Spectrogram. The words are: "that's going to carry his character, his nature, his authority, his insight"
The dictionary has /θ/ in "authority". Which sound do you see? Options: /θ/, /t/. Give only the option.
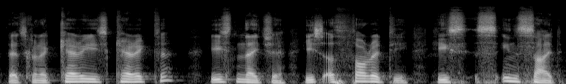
/θ/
